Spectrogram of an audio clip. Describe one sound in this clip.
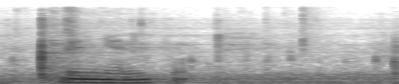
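A wooden spoon scrapes and stirs a thick stew in a pan.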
